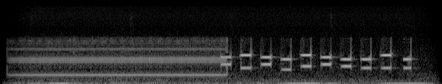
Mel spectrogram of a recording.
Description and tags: Sound of phone dialing. Sound recorded with a ZOOM H4N Pro.
Son d’un téléphone lors de la numérotation. Son enregistré avec un ZOOM H4N Pro.
telephone, mobile, dialing, phone, calling, call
